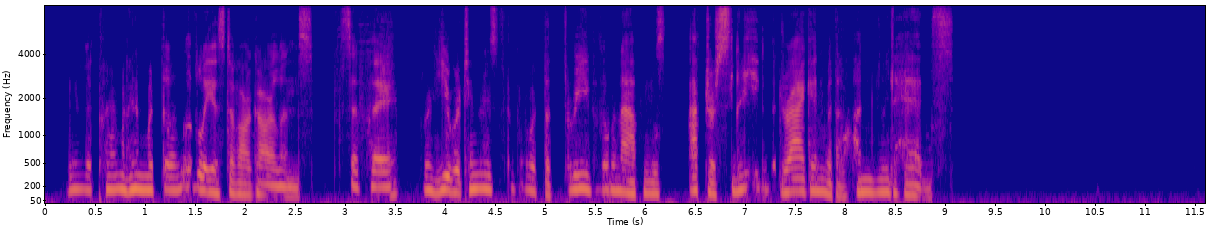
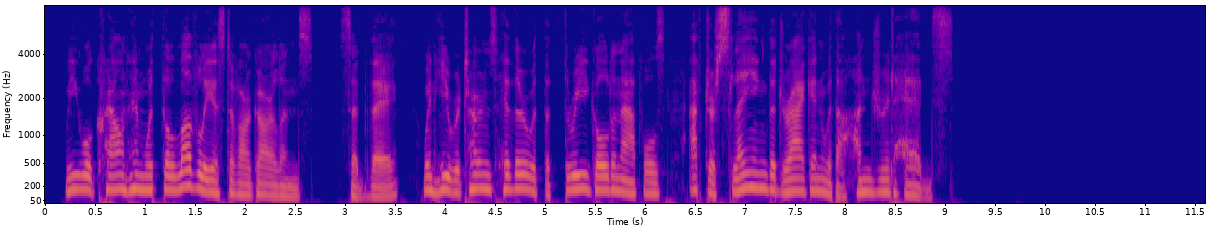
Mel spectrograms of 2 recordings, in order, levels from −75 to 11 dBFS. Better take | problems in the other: second | noise reduction (neural diffusion model UNIVERSE++)

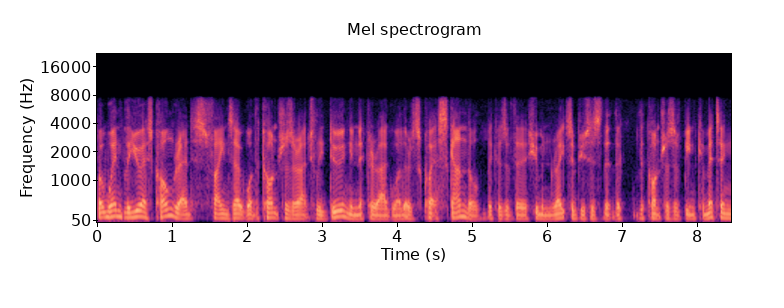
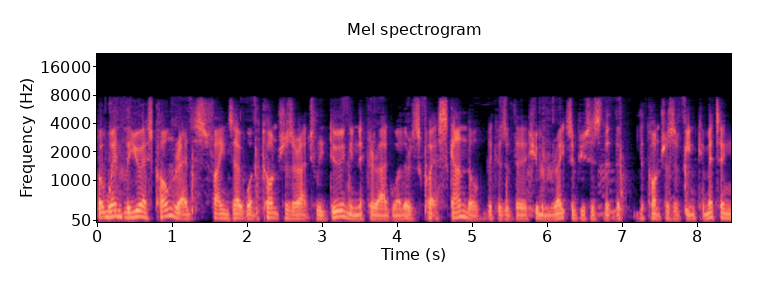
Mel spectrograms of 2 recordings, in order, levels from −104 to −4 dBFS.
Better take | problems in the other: first | noise reduction (classical method log-MMSE)

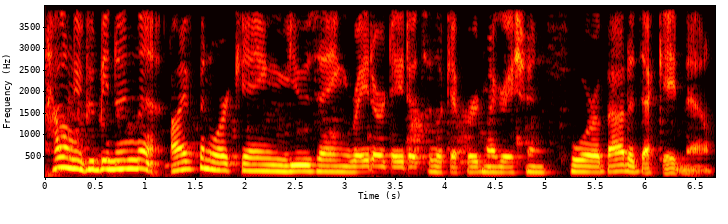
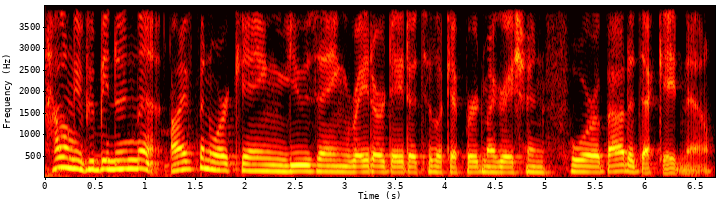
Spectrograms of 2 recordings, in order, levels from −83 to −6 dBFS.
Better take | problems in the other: second | noise reduction (classical method log-MMSE)

